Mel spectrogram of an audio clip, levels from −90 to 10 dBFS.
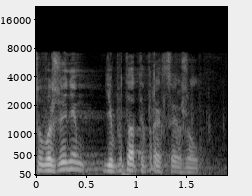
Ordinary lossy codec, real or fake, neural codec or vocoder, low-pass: none; fake; vocoder, 44.1 kHz, 128 mel bands every 256 samples, BigVGAN v2; 7.2 kHz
